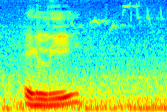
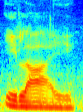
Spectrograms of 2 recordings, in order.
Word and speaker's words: Eli: in hebrew we call in hebrew we call him ali and in english his name might be pronounced eli so this could also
